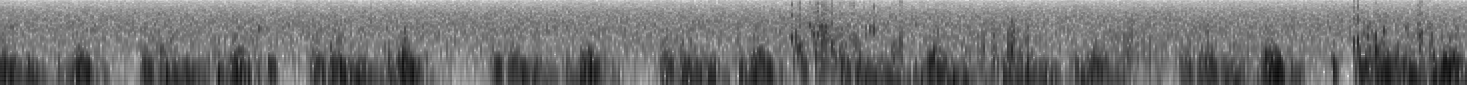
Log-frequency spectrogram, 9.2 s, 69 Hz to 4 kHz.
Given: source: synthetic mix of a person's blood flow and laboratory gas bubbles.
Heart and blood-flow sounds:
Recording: Doppler ultrasound of blood flow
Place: precordium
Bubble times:
1.57-1.76 s: bubbles
2.08-2.19 s: bubbles
4.91-5.50 s: bubbles
5.55-5.66 s: bubbles
5.81-5.91 s: bubbles
8.27-8.38 s: bubbles
8.42-8.98 s: bubbles
From the record:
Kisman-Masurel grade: 222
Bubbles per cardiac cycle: several, 3 to 8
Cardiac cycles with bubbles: 10 to 50%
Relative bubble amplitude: moderate (0.250 to 0.450)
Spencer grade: 2 (many but less than half of the cardiac periods contain bubble signals, singularly or in groups)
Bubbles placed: only in the low amplitude regions of the cardiac cycle

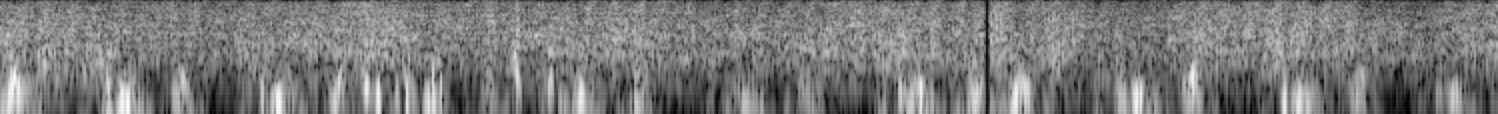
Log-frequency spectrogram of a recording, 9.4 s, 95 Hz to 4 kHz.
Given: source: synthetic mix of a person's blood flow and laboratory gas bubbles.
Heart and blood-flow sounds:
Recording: Doppler ultrasound of blood flow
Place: precordium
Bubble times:
2.22-2.40 s: bubbles
2.45-2.59 s: bubbles
2.68-2.79 s: bubbles
3.19-3.26 s: bubbles
3.42-3.47 s: bubbles
From the record:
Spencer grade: 2 (many but less than half of the cardiac periods contain bubble signals, singularly or in groups)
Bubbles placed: anywhere in the cardiac cycle

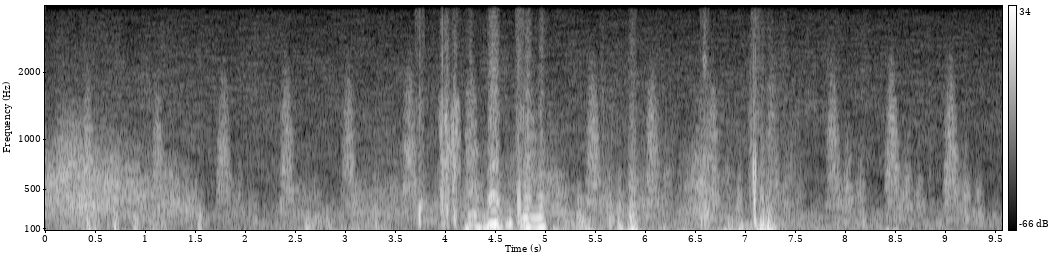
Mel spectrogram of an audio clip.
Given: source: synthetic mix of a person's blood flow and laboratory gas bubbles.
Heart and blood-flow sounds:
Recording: Doppler ultrasound of blood flow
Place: subclavian vein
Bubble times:
3.69-3.79 s: bubbles
3.93-4.16 s: bubbles
4.70-4.79 s: bubbles
6.54-6.65 s: bubbles
7.06-7.14 s: bubbles
From the record:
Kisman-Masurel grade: 121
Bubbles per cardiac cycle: 1 to 2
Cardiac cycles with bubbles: 10 to 50%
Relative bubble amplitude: barely perceptible (0.100 to 0.250)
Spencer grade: 2 (many but less than half of the cardiac periods contain bubble signals, singularly or in groups)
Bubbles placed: anywhere in the cardiac cycle

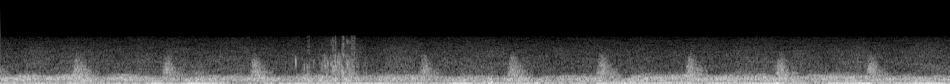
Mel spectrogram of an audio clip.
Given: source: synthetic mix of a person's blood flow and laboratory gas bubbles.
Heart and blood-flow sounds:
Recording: Doppler ultrasound of blood flow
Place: subclavian vein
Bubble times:
2.92-3.71 s: bubbles
From the record:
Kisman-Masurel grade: 211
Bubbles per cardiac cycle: several, 3 to 8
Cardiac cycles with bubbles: 1 to 10%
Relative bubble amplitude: barely perceptible (0.100 to 0.250)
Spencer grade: 1 (occasional bubble signal discernible with the cardiac motion signal, with majority of cardiac periods free of bubbles)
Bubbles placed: anywhere in the cardiac cycle

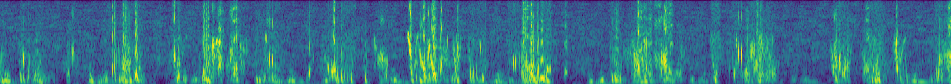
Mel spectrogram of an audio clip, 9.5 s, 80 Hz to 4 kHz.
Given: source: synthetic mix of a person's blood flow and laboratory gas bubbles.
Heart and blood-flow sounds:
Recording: Doppler ultrasound of blood flow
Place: precordium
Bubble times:
0.00-0.08 s: bubbles
0.18-0.45 s: bubbles
0.66-0.76 s: bubbles
1.04-1.45 s: bubbles
1.72-1.88 s: bubbles
1.99-2.50 s: bubbles
2.54-2.87 s: bubbles
3.06-3.15 s: bubbles
3.25-3.57 s: bubbles
3.62-3.90 s: bubbles
4.04-4.63 s: bubbles
4.67-4.88 s: bubbles
5.07-5.54 s: bubbles
5.64-5.69 s: bubbles
6.09-6.86 s: bubbles
7.10-7.22 s: bubbles
7.26-7.80 s: bubbles
8.29-8.52 s: bubbles
8.62-8.88 s: bubbles
8.92-9.10 s: bubbles
9.29-9.52 s: bubbles
From the record:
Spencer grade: 3 (all of the cardiac periods contain showers or single bubble signals, but not dominating or overriding the cardiac motion signals)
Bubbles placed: only in the low amplitude regions of the cardiac cycle

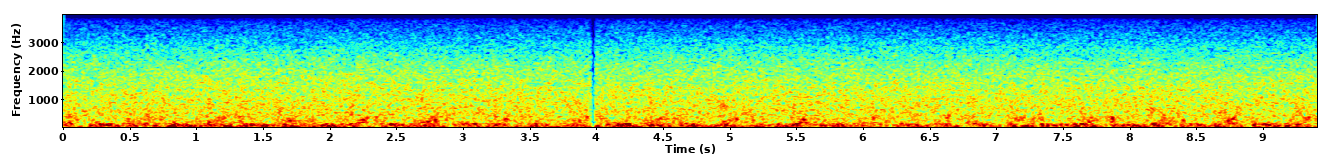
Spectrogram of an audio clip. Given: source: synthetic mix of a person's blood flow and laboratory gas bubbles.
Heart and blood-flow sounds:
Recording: Doppler ultrasound of blood flow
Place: precordium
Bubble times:
no bubbles
From the record:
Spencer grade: 0 (complete lack of bubble signals)

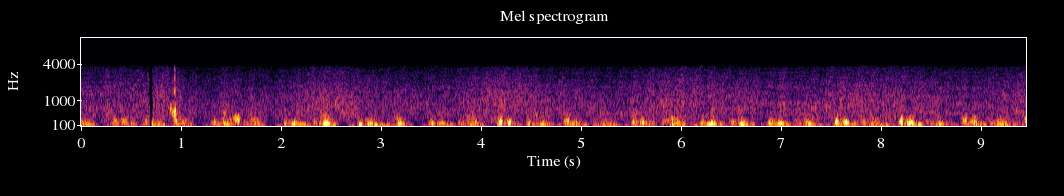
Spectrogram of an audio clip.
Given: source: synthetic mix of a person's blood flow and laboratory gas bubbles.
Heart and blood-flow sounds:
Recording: Doppler ultrasound of blood flow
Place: precordium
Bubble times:
0.87-1.01 s: bubbles
1.40-1.61 s: bubbles
From the record:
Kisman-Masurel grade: 113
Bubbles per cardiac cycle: 1 to 2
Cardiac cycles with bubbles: 1 to 10%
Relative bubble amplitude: loud (0.450 to 0.775)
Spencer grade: 1 (occasional bubble signal discernible with the cardiac motion signal, with majority of cardiac periods free of bubbles)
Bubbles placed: anywhere in the cardiac cycle

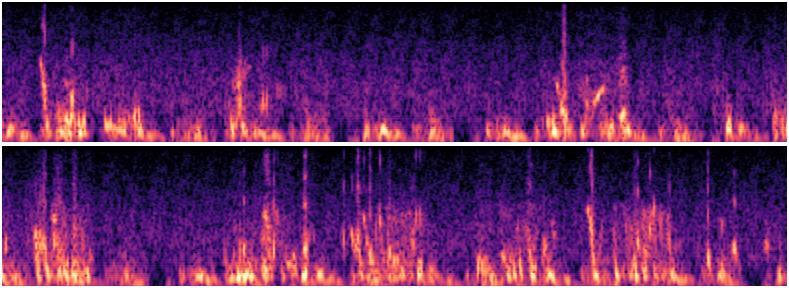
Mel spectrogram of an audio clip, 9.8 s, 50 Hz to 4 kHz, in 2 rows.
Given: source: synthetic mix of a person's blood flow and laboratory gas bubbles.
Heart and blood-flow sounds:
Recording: Doppler ultrasound of blood flow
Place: precordium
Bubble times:
0.21-0.56 s: bubbles
0.60-0.89 s: bubbles
1.38-1.77 s: bubbles
3.33-3.94 s: bubbles
4.79-4.98 s: bubbles
5.07-5.49 s: bubbles
6.26-6.89 s: bubbles
7.00-7.56 s: bubbles
7.84-8.39 s: bubbles
8.53-8.66 s: bubbles
8.69-9.18 s: bubbles
9.28-9.52 s: bubbles
9.64-9.73 s: bubbles
From the record:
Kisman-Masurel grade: 233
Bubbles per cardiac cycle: several, 3 to 8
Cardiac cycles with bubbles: 50 to 99%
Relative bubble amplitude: loud (0.450 to 0.775)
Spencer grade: 3 (all of the cardiac periods contain showers or single bubble signals, but not dominating or overriding the cardiac motion signals)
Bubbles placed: anywhere in the cardiac cycle

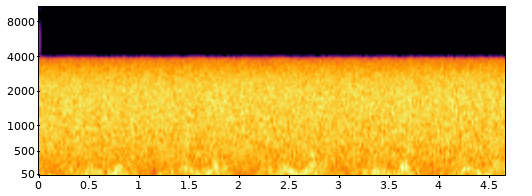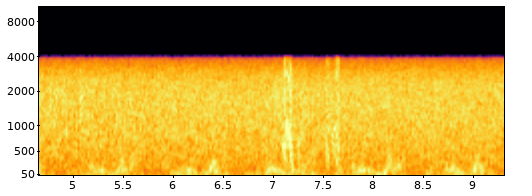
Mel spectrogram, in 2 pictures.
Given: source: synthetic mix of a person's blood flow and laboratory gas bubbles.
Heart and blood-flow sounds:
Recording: Doppler ultrasound of blood flow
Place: precordium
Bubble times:
7.06-7.29 s: bubbles
7.49-7.68 s: bubbles
7.75-7.84 s: bubbles
From the record:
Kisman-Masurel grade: 213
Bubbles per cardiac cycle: several, 3 to 8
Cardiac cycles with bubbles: 1 to 10%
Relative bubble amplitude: loud (0.450 to 0.775)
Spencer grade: 1 (occasional bubble signal discernible with the cardiac motion signal, with majority of cardiac periods free of bubbles)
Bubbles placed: anywhere in the cardiac cycle

